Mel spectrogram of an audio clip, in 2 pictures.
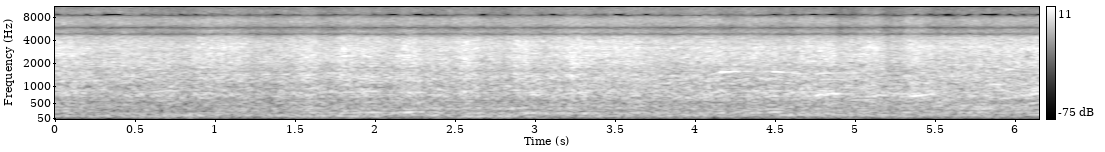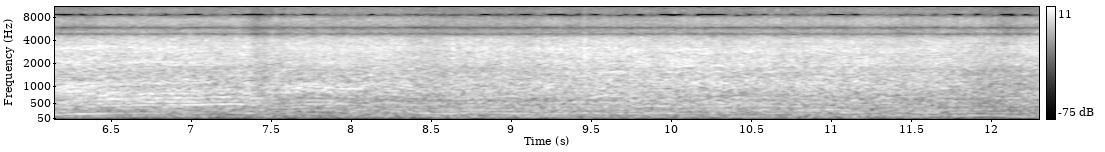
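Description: Several demolition derby cars' engines running and revving together, loud and continuous, with one engine revving up about six seconds in.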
